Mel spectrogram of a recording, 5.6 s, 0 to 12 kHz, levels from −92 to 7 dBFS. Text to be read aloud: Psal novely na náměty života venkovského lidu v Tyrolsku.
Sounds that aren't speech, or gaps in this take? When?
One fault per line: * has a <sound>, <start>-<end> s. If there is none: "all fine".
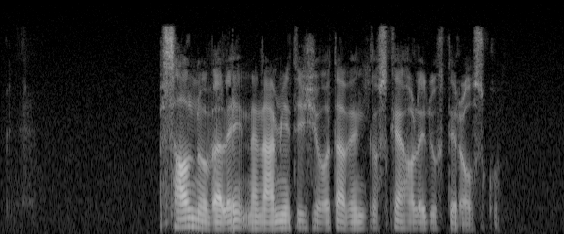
all fine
